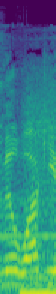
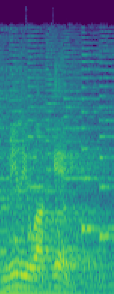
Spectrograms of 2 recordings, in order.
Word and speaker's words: Milwaukee: Do you come to Milwaukee often? Actually, it's pronounced Milwaukee, which is Algonquin for the good land.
